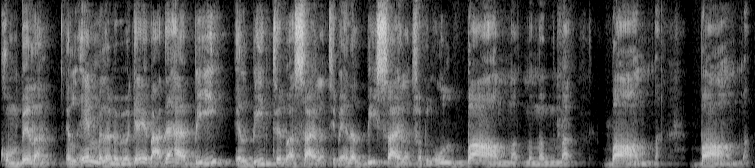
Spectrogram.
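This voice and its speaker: A man with an Egyptian Arabic accent teaching English pronunciation, repeating each word slowly and clearly. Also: mid-range voice, animated, mellow. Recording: echoey room.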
